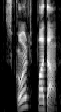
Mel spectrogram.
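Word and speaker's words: sköldpaddan: learning Swedish with Chris the Swedish word of the day is SC padan it means Turtle it's spelled s k o with two little dots above it l d p a d d a n scon thank you for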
